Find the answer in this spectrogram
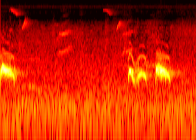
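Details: Female spotted dove calling to other doves: the tail of one low coo opens, then after a quiet gap comes one soft hooting phrase of a short note, a wavering double coo and a longer falling coo.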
